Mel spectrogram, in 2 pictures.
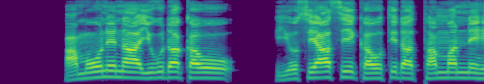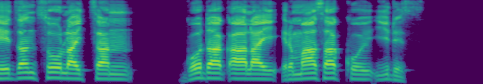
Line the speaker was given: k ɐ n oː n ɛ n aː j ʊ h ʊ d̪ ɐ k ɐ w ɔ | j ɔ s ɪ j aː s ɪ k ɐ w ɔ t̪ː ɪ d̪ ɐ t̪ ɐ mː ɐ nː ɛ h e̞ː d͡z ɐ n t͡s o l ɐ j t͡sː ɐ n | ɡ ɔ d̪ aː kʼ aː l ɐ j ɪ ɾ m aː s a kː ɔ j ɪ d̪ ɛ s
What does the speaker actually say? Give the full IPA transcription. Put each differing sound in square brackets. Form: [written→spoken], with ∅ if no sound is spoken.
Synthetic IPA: [k→ʔ] ɐ [n→m] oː n ɛ n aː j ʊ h ʊ d̪ ɐ k ɐ w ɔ | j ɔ s ɪ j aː s ɪ k ɐ w ɔ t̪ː ɪ d̪ ɐ t̪ ɐ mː ɐ nː ɛ h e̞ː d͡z ɐ n t͡s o l ɐ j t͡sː ɐ n | ɡ ɔ d̪ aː kʼ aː l ɐ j ɪ ɾ m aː s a kː ɔ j ɪ d̪ ɛ s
